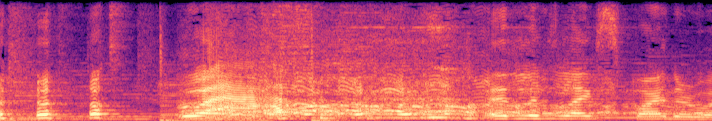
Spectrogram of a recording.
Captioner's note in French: rire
